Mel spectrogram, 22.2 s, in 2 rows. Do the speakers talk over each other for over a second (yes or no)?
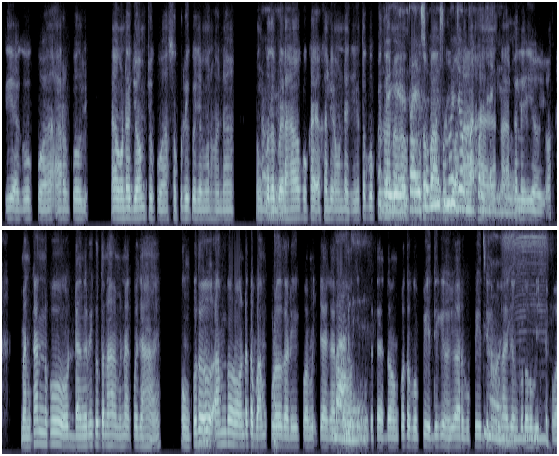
yes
